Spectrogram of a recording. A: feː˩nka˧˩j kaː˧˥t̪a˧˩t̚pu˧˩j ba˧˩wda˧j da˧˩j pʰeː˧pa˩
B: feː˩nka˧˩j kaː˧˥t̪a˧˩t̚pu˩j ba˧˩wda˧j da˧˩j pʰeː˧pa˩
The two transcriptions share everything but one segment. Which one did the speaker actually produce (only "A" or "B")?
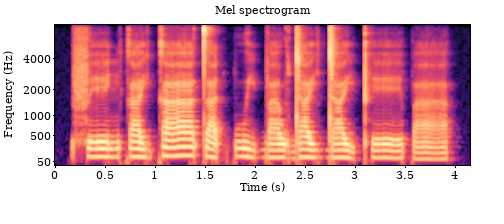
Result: A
